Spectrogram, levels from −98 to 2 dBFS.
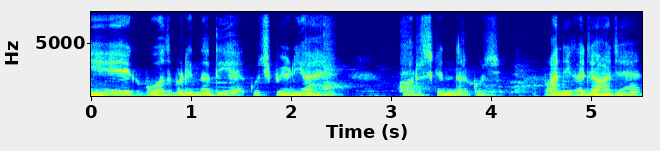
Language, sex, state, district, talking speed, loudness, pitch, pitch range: Hindi, female, Uttar Pradesh, Muzaffarnagar, 185 wpm, -41 LUFS, 170 Hz, 165-180 Hz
